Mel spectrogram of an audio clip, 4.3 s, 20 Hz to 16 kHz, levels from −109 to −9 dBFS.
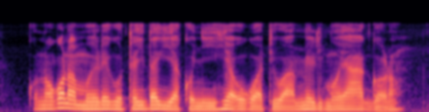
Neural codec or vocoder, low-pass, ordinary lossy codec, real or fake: none; 7.2 kHz; none; real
